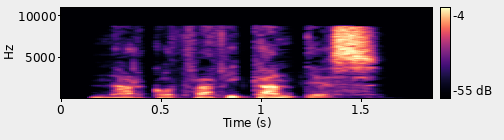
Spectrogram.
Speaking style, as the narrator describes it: he muttered

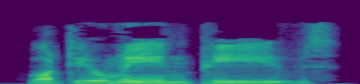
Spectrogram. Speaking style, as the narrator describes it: said Dumbledore calmly

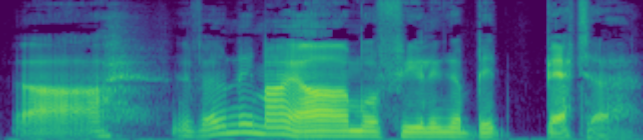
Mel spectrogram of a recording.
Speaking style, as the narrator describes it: he sighed

